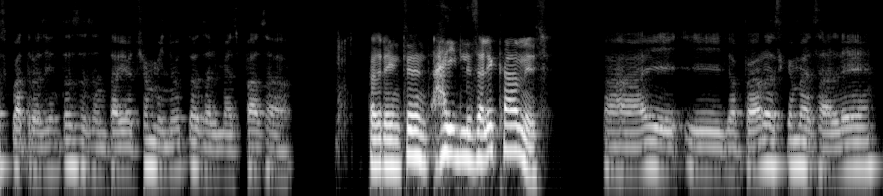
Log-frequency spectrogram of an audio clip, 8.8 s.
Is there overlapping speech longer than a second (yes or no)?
no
